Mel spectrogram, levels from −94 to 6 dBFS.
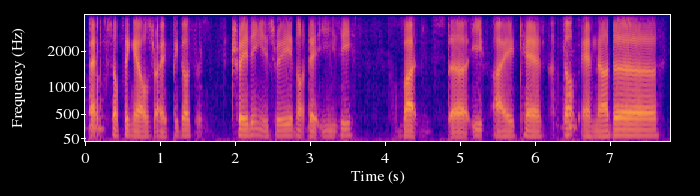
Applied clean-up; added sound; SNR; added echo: neural separator model SepFormer WHAMR!.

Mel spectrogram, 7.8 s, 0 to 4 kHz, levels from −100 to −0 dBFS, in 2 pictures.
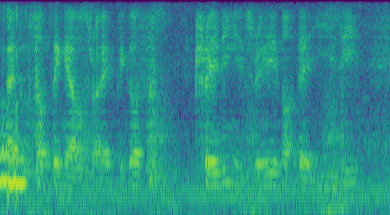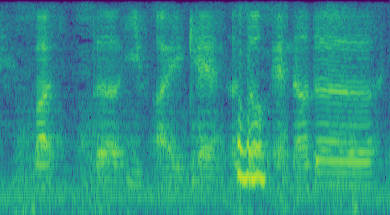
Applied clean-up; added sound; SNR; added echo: none; Dog; 0 dB; reverberation time 0.3 s.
